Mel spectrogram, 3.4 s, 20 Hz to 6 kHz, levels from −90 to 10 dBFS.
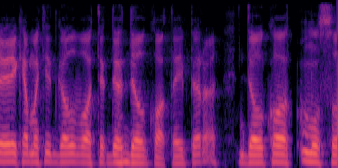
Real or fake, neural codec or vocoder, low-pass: real; none; 5.4 kHz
